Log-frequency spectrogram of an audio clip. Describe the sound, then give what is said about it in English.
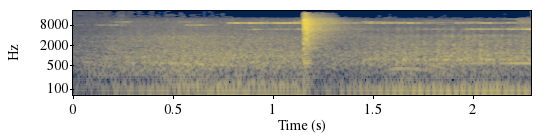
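A city bus pulls up with a single sharp hiss of its air brakes, a short burst that fades quickly over a steady low engine rumble. “Track 22. The bus thing.”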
